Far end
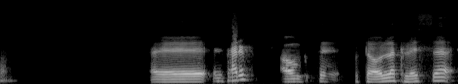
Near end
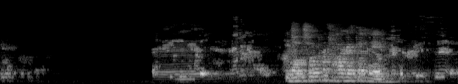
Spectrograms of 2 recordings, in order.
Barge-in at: 3 s

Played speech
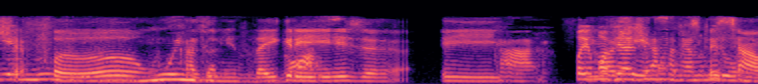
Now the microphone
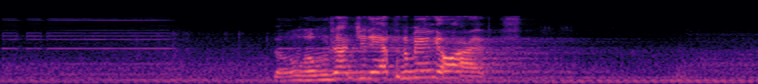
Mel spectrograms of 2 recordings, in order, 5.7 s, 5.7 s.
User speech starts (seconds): 2 s

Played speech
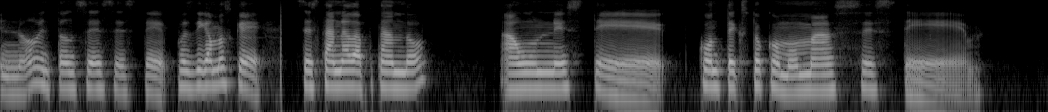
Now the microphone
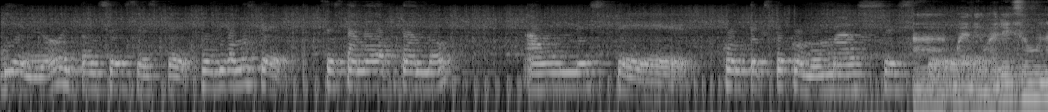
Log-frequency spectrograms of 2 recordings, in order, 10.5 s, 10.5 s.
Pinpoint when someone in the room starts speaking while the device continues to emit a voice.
9 s

